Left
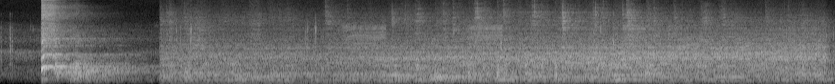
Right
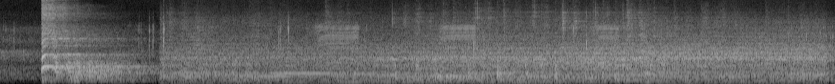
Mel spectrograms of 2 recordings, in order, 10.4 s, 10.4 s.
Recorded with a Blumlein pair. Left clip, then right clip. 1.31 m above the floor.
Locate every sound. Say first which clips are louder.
0.5 s a drill: left 4 dB; 60° left, 5.5 m
2.0 s running footsteps: left 5 dB; 30° left, 4 m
